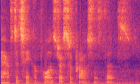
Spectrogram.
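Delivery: ordinary delivery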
